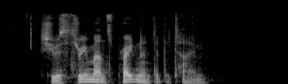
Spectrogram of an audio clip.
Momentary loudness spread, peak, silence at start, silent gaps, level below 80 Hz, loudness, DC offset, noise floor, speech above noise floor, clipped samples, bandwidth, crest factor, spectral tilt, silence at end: 13 LU; -4 dBFS; 0.4 s; none; -46 dBFS; -26 LUFS; under 0.1%; -78 dBFS; 52 dB; under 0.1%; 11.5 kHz; 24 dB; -4.5 dB/octave; 0.8 s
